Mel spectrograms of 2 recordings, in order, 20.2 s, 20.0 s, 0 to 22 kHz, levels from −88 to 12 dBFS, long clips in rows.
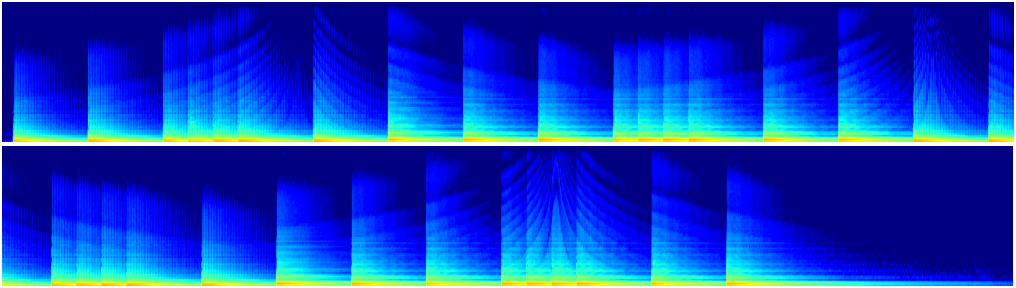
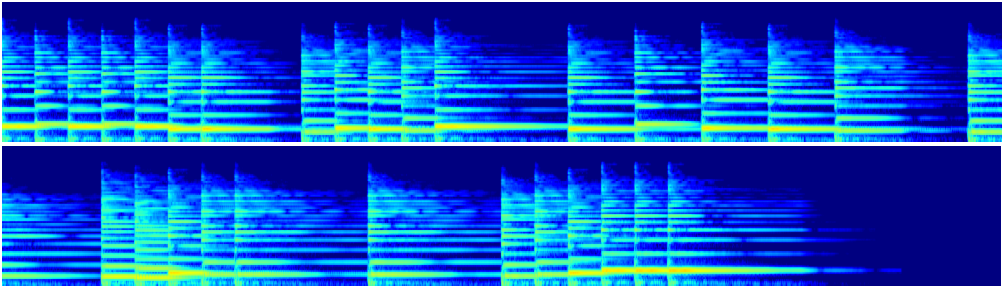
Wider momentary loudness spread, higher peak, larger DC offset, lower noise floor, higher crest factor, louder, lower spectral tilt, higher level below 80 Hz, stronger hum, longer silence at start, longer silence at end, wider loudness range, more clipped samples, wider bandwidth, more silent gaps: second, 11 LU vs 17 LU; about the same, -12 dBFS vs -14 dBFS; neither; second, -63 dBFS vs -74 dBFS; about the same, 12 dB vs 16 dB; about the same, -27 LUFS vs -29 LUFS; first, -9 dB/octave vs -4 dB/octave; first, -28 dBFS vs -56 dBFS; neither; about the same, 0.1 s vs 0 s; second, 1.55 s vs 1.9 s; second, 2 LU vs 6 LU; neither; second, 4.9 kHz vs 12.5 kHz; neither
